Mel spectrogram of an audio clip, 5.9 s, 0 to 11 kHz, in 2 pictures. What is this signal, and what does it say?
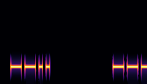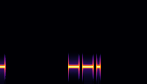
Morse code, heard as a keyed tone, about 17 wpm, spaced as for 6 wpm, 700 Hz. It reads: ZOG
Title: USA Call Signs - 6 Characters - 6x Character Spacing - 17wpm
